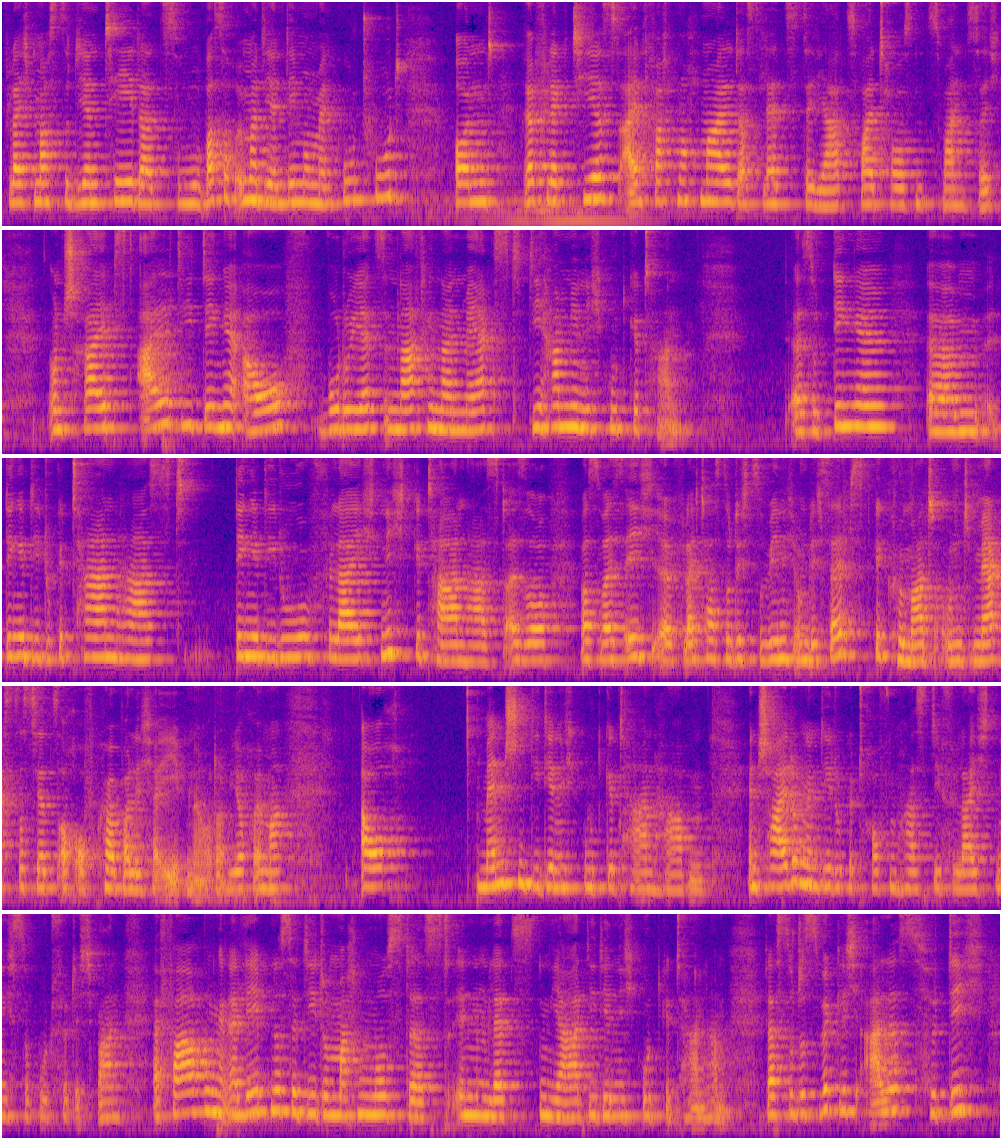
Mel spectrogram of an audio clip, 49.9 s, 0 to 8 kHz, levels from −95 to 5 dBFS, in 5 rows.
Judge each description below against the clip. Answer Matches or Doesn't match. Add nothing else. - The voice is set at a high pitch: Matches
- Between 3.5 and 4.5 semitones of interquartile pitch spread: Doesn't match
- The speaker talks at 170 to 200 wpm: Doesn't match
